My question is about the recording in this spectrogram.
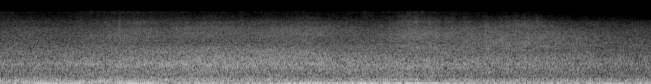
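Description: Downtown street traffic: a steady rumble of cars on the road alongside, with one vehicle swelling louder as it passes in the middle and then fading.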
